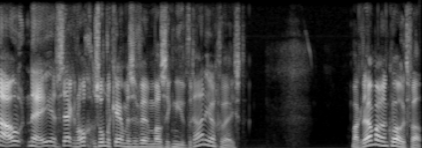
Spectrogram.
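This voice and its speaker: A high-pitched man at a moderate pace, with very wide pitch swings and long, frequent pauses, on a very clean recording with a silent background. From Netherlands, North Brabant ('s-Hertogenbosch). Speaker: radio and TV maker. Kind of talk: casual chat.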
